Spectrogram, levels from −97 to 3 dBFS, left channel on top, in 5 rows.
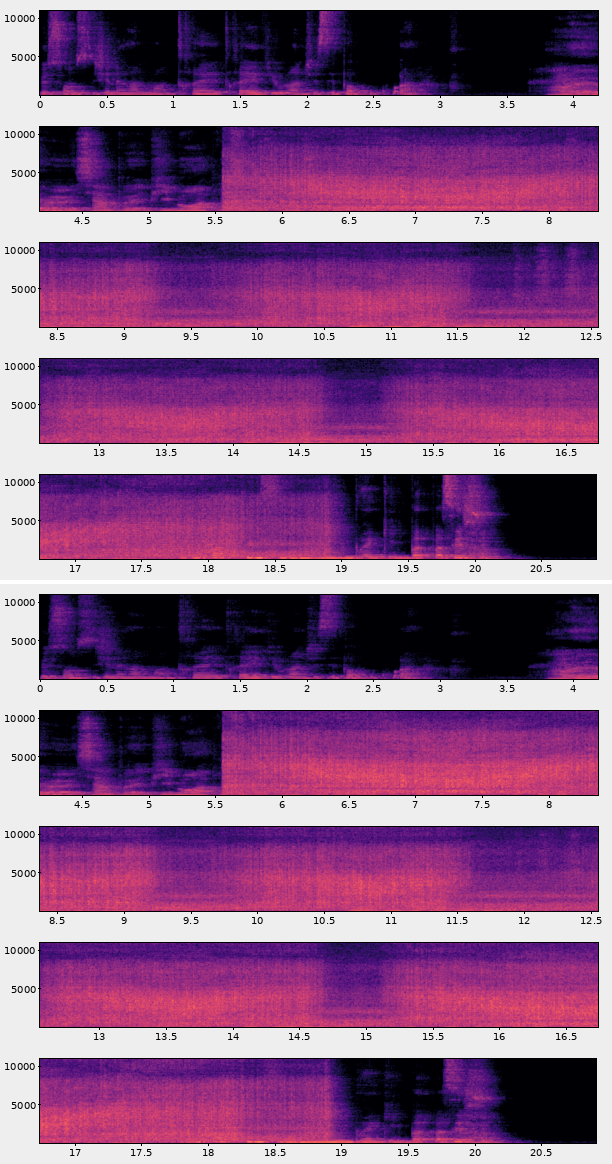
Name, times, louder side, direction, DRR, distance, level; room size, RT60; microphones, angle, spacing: voice 1, 0.0-2.4 2.7-2.8 17.0-17.2 17.7-20.1, equal, 85° left, 3 dB, 1.8 m, -40 dB
voice 2, 3.8-9.7 10.6-17.9 19.9-20.1, equal, 35° left, -1 dB, 6.1 m, -45 dB
Domestic sounds home sounds, 5.6-19.0, right 4 dB, 20° right, 0.8 m, -33 dB
11.5 x 8.9 x 4.4 m, 0.41 s
head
